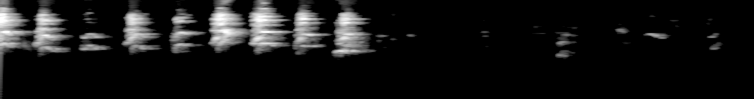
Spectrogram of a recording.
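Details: Blenheim Cavalier King Charles Spaniel puppies, seven weeks old, in a home puppy pen: a litter of five born at New Year. A quick run of about eight high, sharp yips over three seconds, then a few faint scattered squeaks.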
